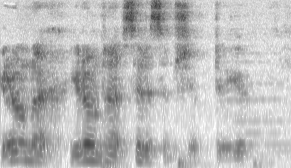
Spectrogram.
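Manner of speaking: hushed whispering voice. Asking another character a question in character: whispering. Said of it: "we're whispering this".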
